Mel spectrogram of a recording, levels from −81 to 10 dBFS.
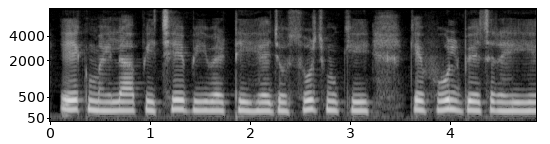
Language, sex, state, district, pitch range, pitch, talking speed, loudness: Hindi, female, Uttar Pradesh, Lalitpur, 185-205 Hz, 195 Hz, 160 wpm, -15 LUFS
